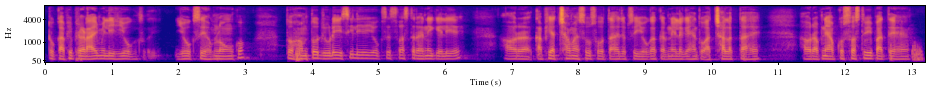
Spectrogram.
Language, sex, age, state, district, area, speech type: Hindi, male, 30-45, Uttar Pradesh, Jaunpur, rural, spontaneous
